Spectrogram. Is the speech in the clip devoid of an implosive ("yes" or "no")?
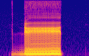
no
